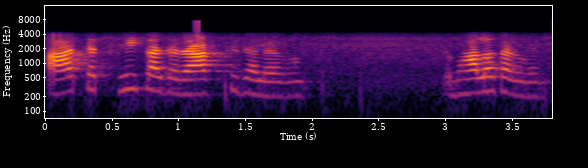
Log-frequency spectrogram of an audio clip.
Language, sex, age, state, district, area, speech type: Bengali, female, 18-30, West Bengal, Paschim Medinipur, rural, conversation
